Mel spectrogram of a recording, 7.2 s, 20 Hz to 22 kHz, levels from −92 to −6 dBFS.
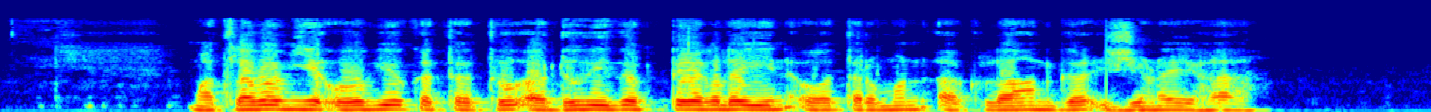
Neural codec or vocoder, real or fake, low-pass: none; real; 10.8 kHz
